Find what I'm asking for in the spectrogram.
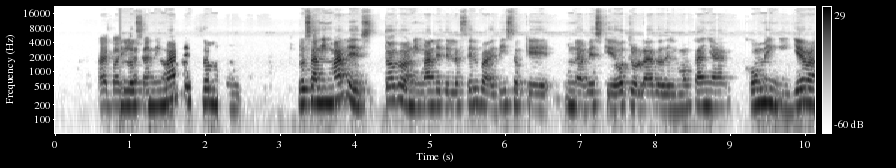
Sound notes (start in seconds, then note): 1.3 speaking foreign language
